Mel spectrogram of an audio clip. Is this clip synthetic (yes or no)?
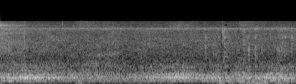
no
